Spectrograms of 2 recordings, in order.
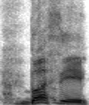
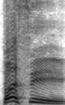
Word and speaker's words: Bussey: Bussey. Bussey. There you go. He said don't say it like Gary Busey.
